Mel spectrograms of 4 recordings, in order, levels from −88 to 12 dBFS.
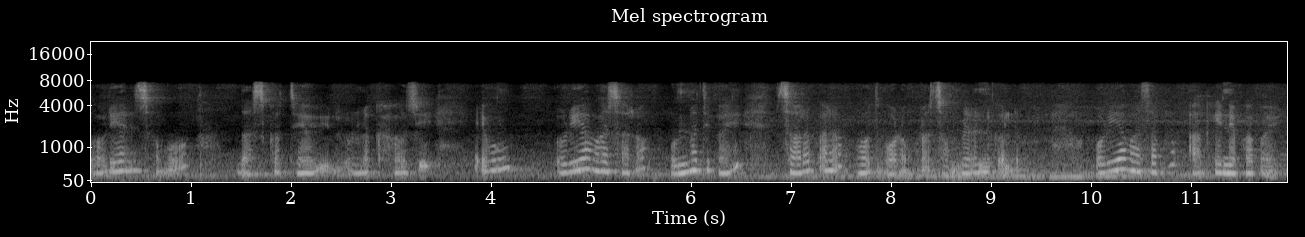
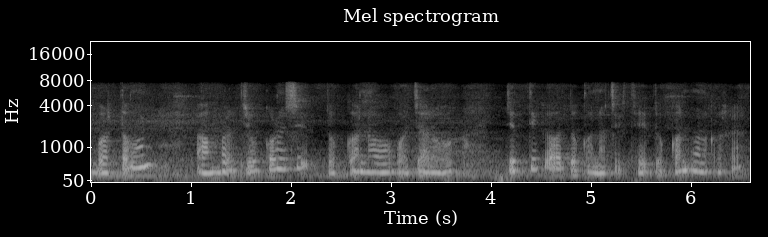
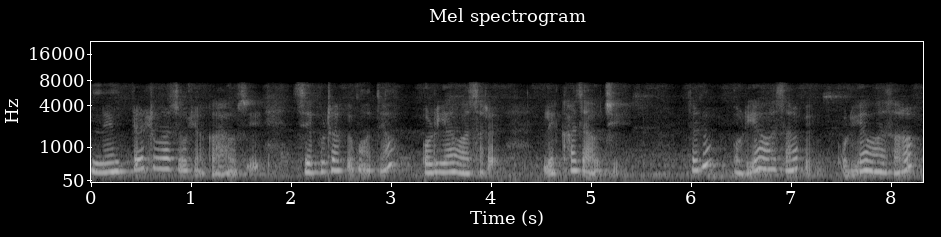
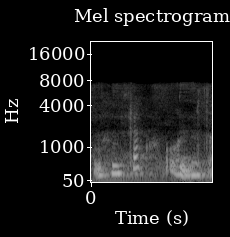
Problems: constant background noise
